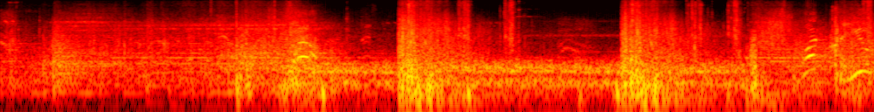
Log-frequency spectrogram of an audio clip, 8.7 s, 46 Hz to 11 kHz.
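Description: Gunfire in the Red Dead Redemption video game: repeated loud shots crack out amid a shootout at a camp, with sharp bursts near 4 and 6 seconds, horse hooves and in-game voices between them.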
